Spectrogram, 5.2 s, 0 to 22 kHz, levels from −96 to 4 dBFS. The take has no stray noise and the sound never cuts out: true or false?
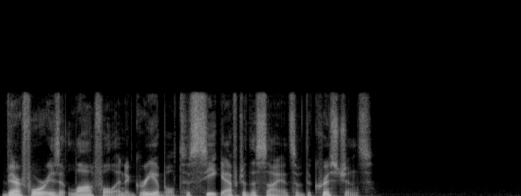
true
